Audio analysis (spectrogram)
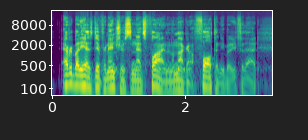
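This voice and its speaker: Lively intonation marks this man's speech in a New Jersey accent. The recording is very clean, with a silent background. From New Jersey (Fords, Woodbridge area). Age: 30s. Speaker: podcast host, former pro wrestler. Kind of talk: casual solo monologue.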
